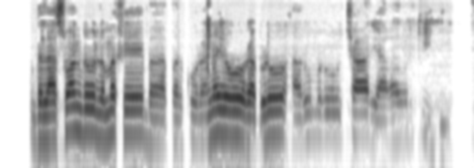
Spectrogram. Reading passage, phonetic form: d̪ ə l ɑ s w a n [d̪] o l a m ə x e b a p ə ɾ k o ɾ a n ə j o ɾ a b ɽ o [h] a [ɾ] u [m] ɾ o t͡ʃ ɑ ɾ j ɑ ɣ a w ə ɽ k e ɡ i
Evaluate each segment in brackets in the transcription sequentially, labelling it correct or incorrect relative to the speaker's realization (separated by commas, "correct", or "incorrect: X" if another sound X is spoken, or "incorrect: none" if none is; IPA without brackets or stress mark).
correct, correct, correct, correct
